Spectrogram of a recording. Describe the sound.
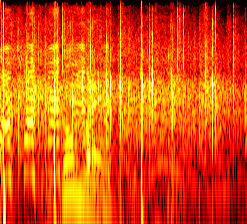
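An audience applauds with a steady wash of clapping and scattered sharper claps, while voices call out and cheer over it for a couple of seconds.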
